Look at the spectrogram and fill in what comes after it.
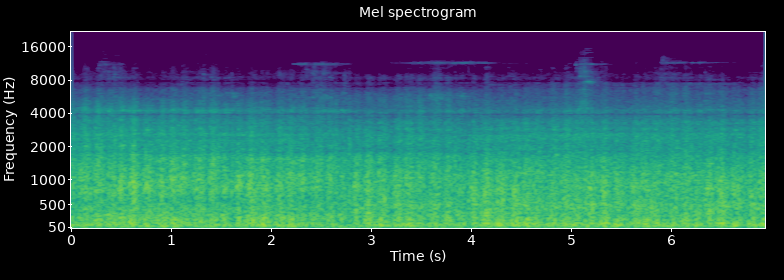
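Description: Loaded coal train's gondola cars rolling past, steel wheels on the rails making a steady, dense rumble and clatter.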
